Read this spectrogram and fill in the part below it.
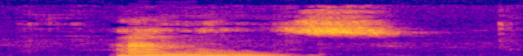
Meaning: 1. plural of annal 2. A relation of events in chronological order, each event being recorded under the year in which it happened 3. Historical records; chronicles; history
- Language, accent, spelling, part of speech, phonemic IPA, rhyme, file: English, Southern England, annals, noun, /ˈæn.əlz/, -ænəlz, LL-Q1860 (eng)-annals.wav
